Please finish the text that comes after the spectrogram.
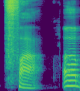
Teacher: ऊपर के जो दांत है उसको नीचे के होठ से मिलाकर हवा के प्रेशर से हम लोग अदा करते हैं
